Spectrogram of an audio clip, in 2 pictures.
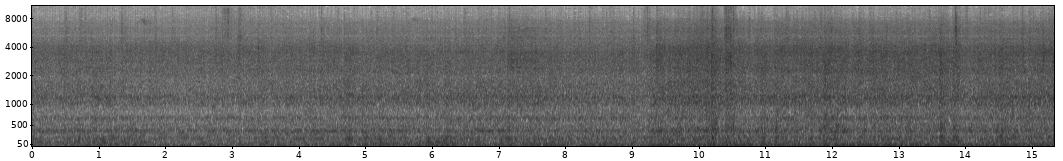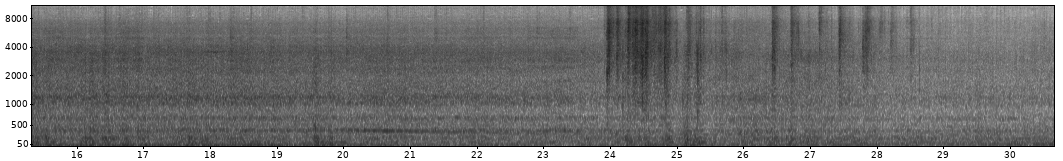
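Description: Steady rumble of travel along a street, with a constant hum running through it. A run of sharp clicks and rattles comes about 24 to 28 seconds in.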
